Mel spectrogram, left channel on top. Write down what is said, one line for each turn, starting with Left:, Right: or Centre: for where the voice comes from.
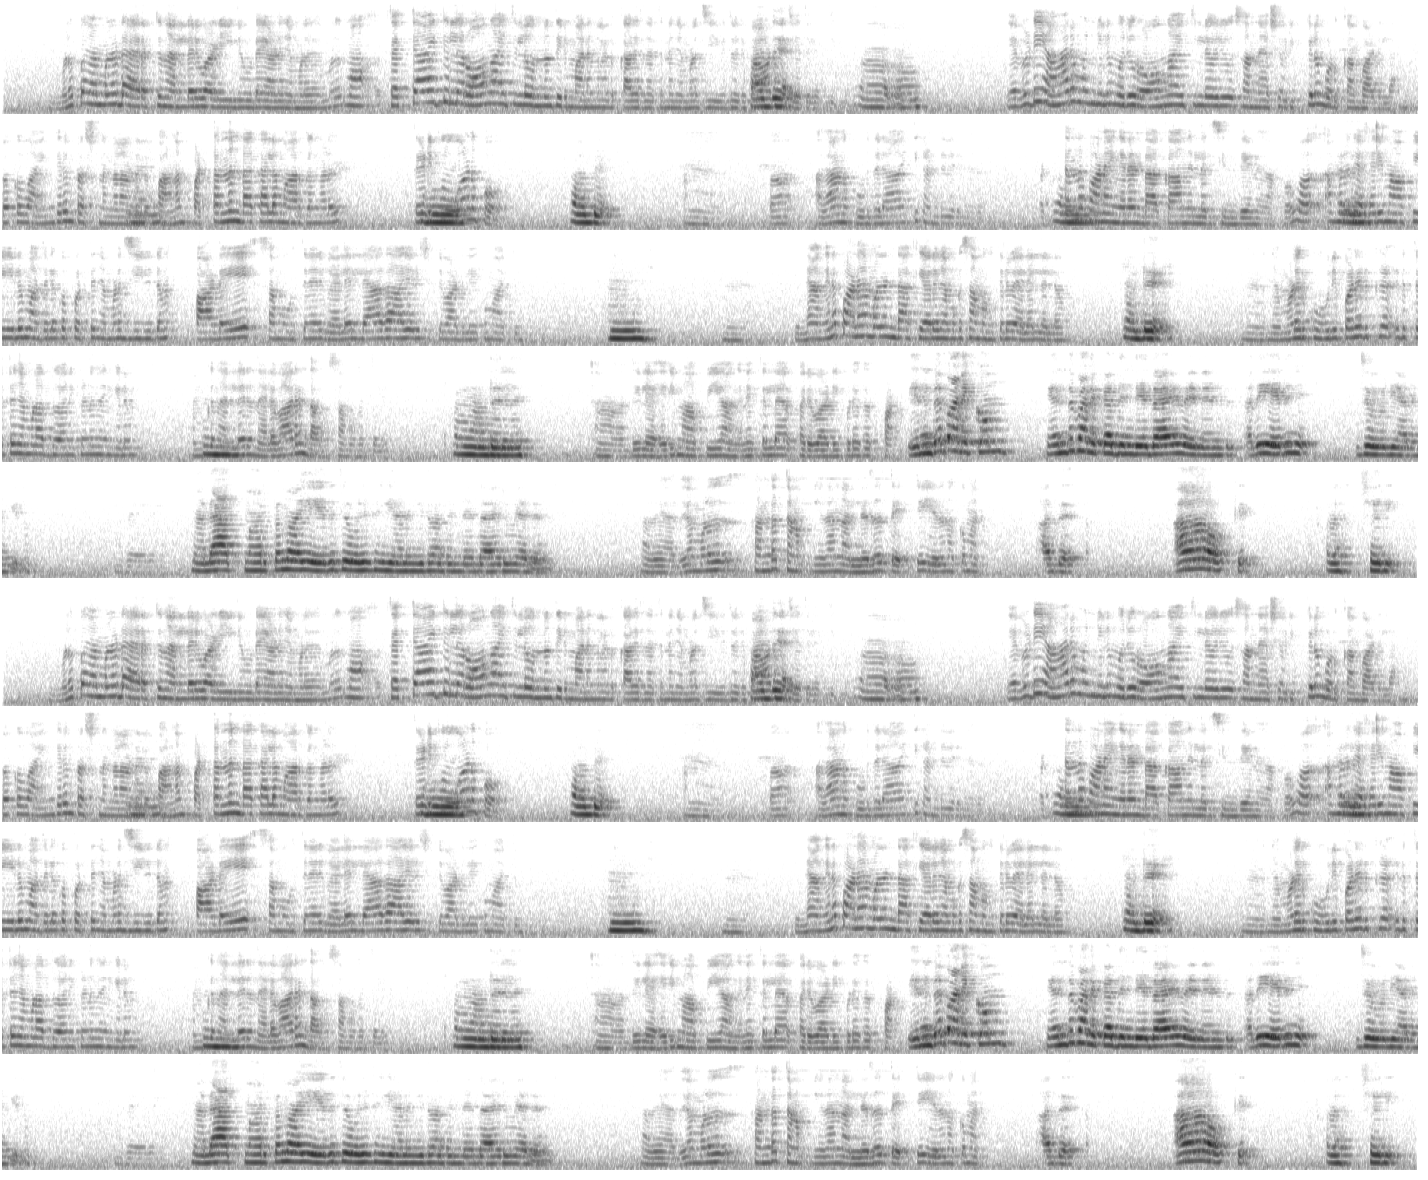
Right: നമ്മളിപ്പോ നമ്മള് ഡയറക്ട് നല്ലൊരു വഴിയിലൂടെയാണ് നമ്മള്മ്മ തെറ്റായിട്ടില്ല റോങ് ആയിട്ടില്ല ഒന്നും തീരുമാനങ്ങൾ എക്കാതിരുന്നാ തന്നെ നമ്മ ജീവിതം ഒരുപാട്
Centre: അതെ
Right: വിജയത്തിലെത്തിക്കും
Centre: ആഹ് ആഹ്
Right: എവിടെ ആരു മുന്നിലും ഒരു റോങ് ആയിട്ടുള്ള ഒരു സന്ദേശം ഒരിക്കലും കൊടുക്കാൻ പാടില്ല ഇപ്പൊക്കെ ഭയങ്കരം പ്രശ്നങ്ങളാണല്ലോ
Centre: ഉം
Right: പണം പ പെട്ടെന്നുണ്ടാക്കാല മാർഗ്ഗങ്ങങ്ങള് തേടി
Centre: ഉം
Right: പോവാണ് ഇപ്പോ
Centre: അതെ
Right: ഉ അപ്പ അതാണ് കൂടുതലായിട്ട് കണ്ടുവരുന്നത് പെട്ടെന്ന്
Centre: ആഹ്
Right: പണം എങ്ങനെ ഉണ്ടാക്ക എന്നുള്ളരു ചിന്തയാണ് അപ്പൊ നമ്മള്
Centre: ആഹ്
Right: ലഹരി മാഫിയയിലും അ അതിലൊക്കെ പെട്ട് നമ്മുടെ ജീവിതം പാടെ സമൂഹത്തിന് ഒരു വിലയില്ലാതായ ഒരു ചുറ്റുപാടിലേക്ക് മാറ്റും
Centre: ഉം
Right: ഉം പിന്നെ അങ്ങനെ പണം നമ്മൾ ഉണ്ടാക്കിയാലോ നമുക്ക് സമൂഹത്തിൽ വില ഇല്ലല്ലോ
Centre: അതെ
Right: ഉ ഞമ്മളൊരു കൂലി എടുത്ത് എടുത്തിട്ട് നമ്മൾ അധ്വാനിക്കണതെങ്കിലും നമുക്ക്
Centre: ഉം
Right: നല്ലൊരു നിലവാരം ഉണ്ടാവും സമൂഹത്തില്
Centre: ആഹ് അതന്നെ
Right: ഇത് ആഹ അത് ലഹരി മാഫിയ അങ്ങനെയൊക്കെ ഉള്ള പരിപാടി കൂടെൊക്കെ
Centre: എന്ത് പണിക്കും എന്ത് പണിക്കും അതിന്റെേതായ വിലയുണ്ട് അത് ഏത് ജോലിയാണെങ്കിലും
Right: അതെ അതെ
Centre: നല്ല ആത്മാർത്ഥമായി ഏത് ജോലി ചെയ്യുകയാണെങ്കിലും അതിന്റേതായ ഒരു വിലയുണ്ട്
Right: അതെ അതെ നമ്മള് കണ്ടെത്തണം ഏതാ നല്ലത് തെറ്റ് ഏത
Centre: അതെ ആഹ ഓക്കെ അതാ ശരി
